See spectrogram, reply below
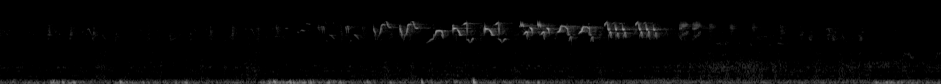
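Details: Male indigo bunting delivering one strong song of high notes, doubled and slurred up and down, lasting about three seconds. Fainter chirps come before and after over a steady low hum.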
